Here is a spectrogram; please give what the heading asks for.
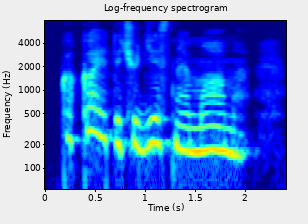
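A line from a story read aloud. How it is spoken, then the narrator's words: Sighed. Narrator (Russian): вздохнула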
